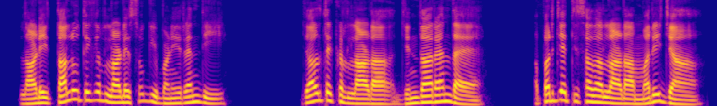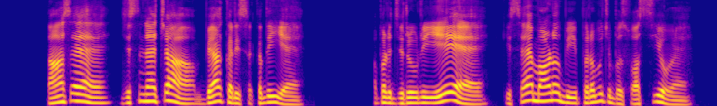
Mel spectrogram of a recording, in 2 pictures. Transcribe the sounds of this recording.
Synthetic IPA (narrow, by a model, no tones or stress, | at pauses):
laːɽit̪aːlut̪̬ɪkəɾlaːɽesoːɡibɐɽ̃iɾɛ̃ːnd̪i | d͡ʒɐlt̪ɪkəɾlaːɽad͡ʒɪ̃nd̪aɾɛ̃ːnd̪aɛ | ɐpəɾd͡ʒɛːt̪ɪsad̪alaːɽamɐɾid͡ʒãː | t̪ãsɛd͡ʒɪsnɛ̃t͡ʃãbjaːkɐɾisɐkd̪iɛ | ɐpəɾd͡ʒɐɾuːɾieːɛkisɛmaːɽ̃ũbʱipɾɐbut͡ʃobɐswaːsiɦoːɛ̃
